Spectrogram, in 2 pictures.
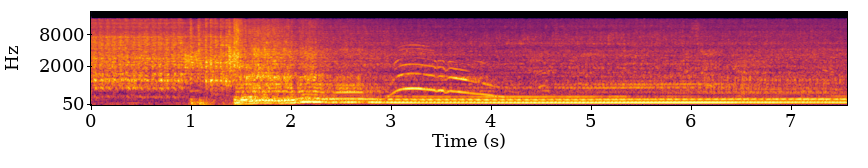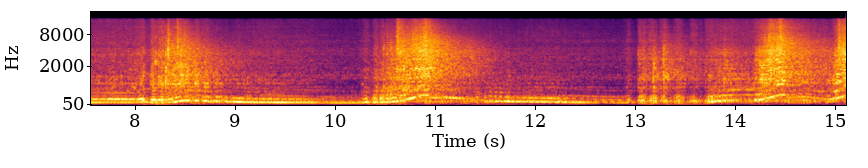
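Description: Straight-piped Lamborghini Gallardo V10 firing up and settling into a loud, steady idle. It is then blipped three times in quick rises and falls of engine speed in the second half.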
